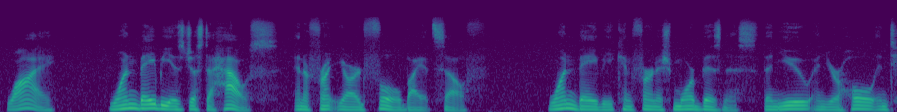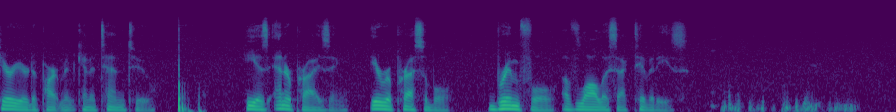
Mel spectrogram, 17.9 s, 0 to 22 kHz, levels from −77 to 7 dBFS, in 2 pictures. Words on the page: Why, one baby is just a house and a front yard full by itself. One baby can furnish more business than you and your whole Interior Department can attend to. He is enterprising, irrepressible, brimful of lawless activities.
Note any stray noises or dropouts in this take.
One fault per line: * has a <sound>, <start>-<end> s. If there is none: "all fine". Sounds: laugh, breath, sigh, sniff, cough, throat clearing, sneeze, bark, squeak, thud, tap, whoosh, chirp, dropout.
* has a thud, 10.8-11.1 s
* has a laugh, 16.1-17.6 s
